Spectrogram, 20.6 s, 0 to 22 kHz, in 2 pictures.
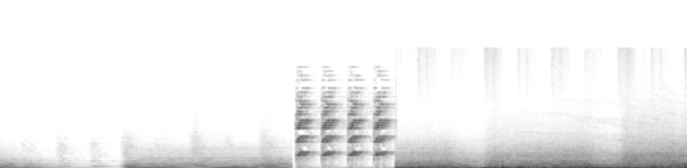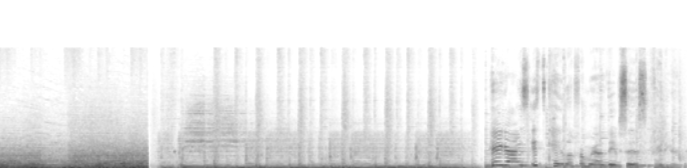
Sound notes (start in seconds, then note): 5.9 piercing sound effect; 13.2 light rock music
